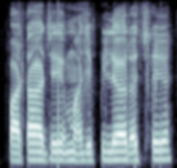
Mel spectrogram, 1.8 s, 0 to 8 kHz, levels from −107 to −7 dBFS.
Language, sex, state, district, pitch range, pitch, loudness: Bengali, male, West Bengal, Purulia, 140-150 Hz, 150 Hz, -16 LUFS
